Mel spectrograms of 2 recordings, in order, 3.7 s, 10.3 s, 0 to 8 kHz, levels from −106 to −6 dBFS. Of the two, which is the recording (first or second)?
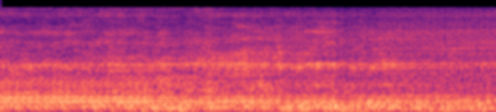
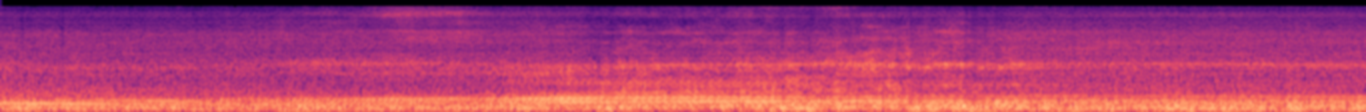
first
